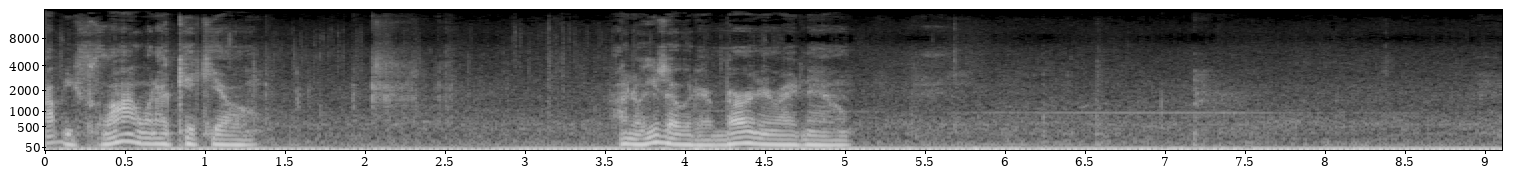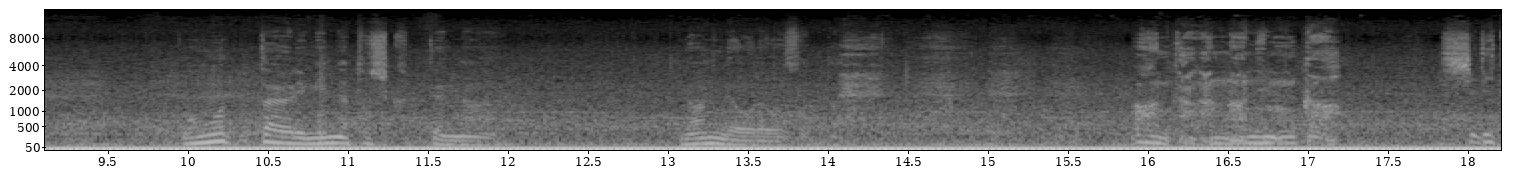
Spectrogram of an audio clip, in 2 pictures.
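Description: A fire crackles and burns in a barrel.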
